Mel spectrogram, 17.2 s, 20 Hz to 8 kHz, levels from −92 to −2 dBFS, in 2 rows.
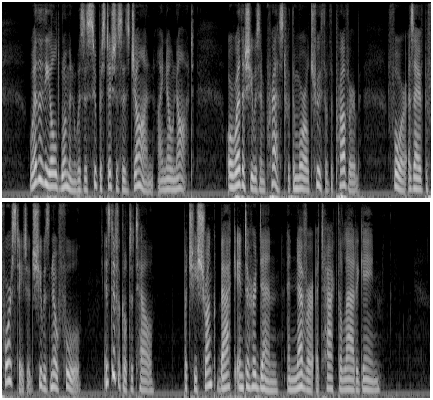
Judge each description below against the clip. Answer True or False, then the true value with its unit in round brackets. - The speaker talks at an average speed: True (180 wpm)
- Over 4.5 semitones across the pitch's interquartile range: True (4.9 semitones)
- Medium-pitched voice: True (165 Hz)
